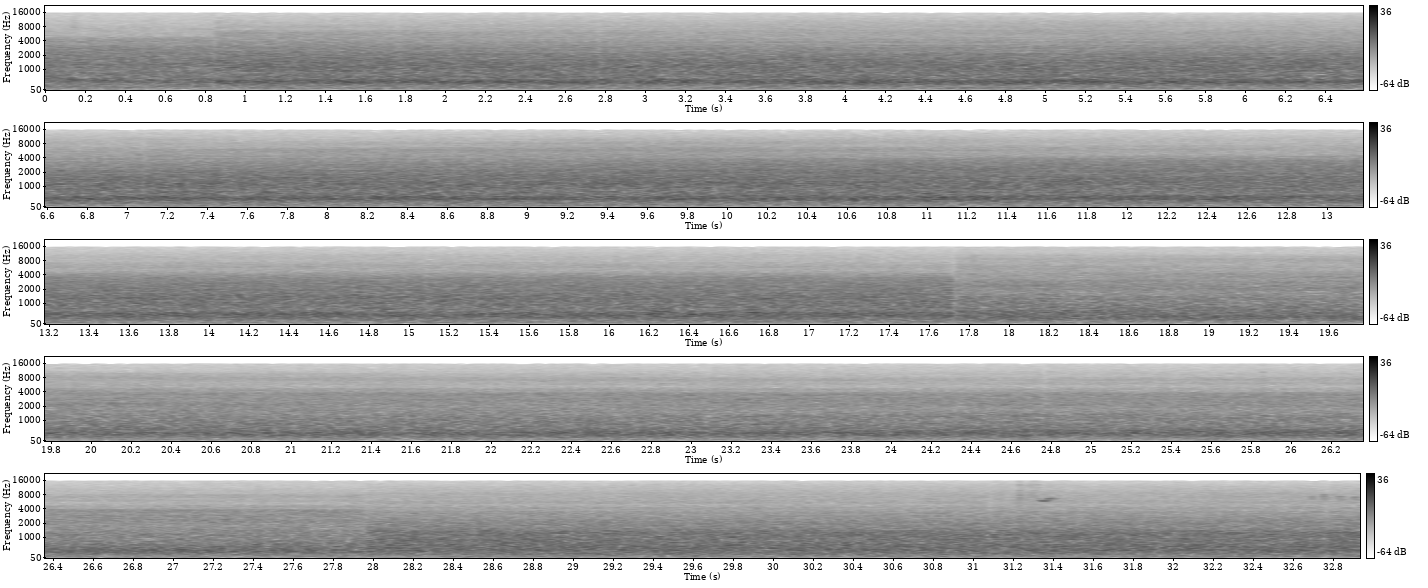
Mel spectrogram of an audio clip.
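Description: Steady rush of river water flowing over a stony riverbed, its tone shifting abruptly a few times between takes.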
